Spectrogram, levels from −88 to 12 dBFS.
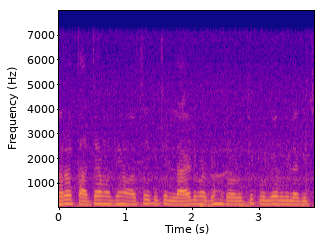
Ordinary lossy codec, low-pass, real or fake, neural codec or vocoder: none; 7.2 kHz; real; none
